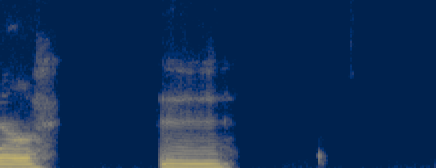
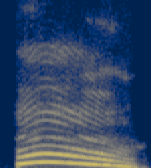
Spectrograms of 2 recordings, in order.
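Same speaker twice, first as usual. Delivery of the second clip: high sigh sliding down; audible sigh; 12 semitones higher, 8 dB louder than usual. Real, not acted. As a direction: let out a big, loud falling exhale. Exhaling after group deep breaths.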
